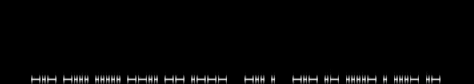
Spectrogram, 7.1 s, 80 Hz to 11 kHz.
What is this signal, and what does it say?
Morse code, heard as a keyed tone, about 32 wpm, 700 Hz. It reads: KB5ZMJ DE KA4EVA
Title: USA Callsign DE Callsign - 6 Characters - 30wpm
